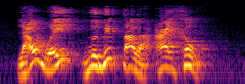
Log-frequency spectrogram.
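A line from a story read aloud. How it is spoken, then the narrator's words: Cold shout. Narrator (Vietnamese): Chí Tôn lãnh đạm quát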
